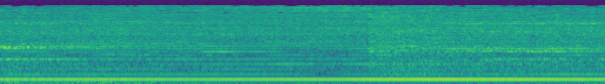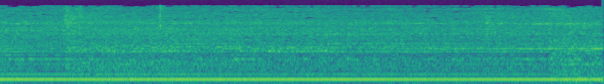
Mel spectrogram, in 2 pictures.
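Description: Hemp baler running, its motor giving a steady hum at one constant pitch, a little louder about two seconds in.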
